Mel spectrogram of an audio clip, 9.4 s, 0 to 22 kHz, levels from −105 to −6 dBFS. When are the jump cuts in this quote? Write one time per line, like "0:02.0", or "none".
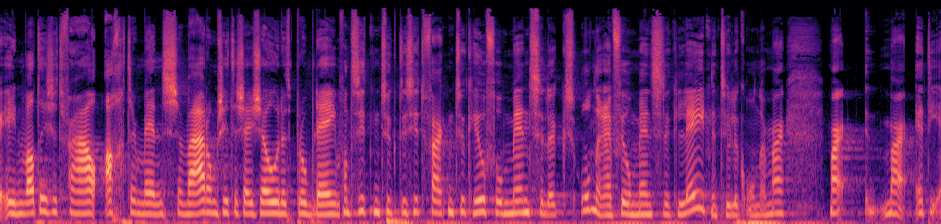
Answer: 0:03.4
